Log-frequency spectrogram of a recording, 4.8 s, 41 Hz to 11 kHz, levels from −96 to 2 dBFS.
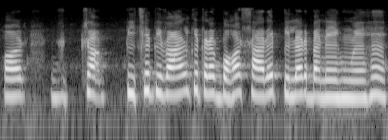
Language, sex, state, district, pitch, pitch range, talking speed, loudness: Hindi, female, Uttar Pradesh, Lucknow, 250 Hz, 235-265 Hz, 135 wpm, -14 LUFS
